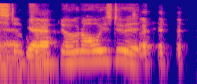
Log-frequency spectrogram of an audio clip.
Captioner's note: laughs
